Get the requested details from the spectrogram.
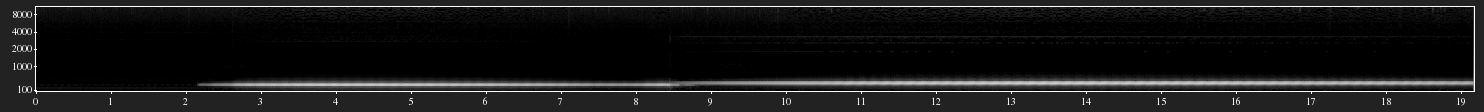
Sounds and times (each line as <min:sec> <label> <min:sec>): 0:02.2 Theremin swells 0:19.1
